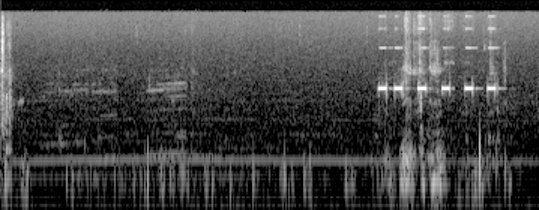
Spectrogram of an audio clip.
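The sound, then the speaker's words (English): A microwave oven beeps several times in quick succession, short high-pitched tones near the end, over a steady low electrical hum with faint scattered knocks. “Why did I heard a time bomb going off? It was the microwave.”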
